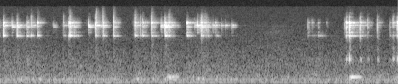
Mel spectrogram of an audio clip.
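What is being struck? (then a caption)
Glass vase. Fingertips or nails tap on a green retro glass vase in quick, clustered bursts, giving bright, high, short-ringing clicks and light rattles. A brief quiet gap falls between the taps before they resume.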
